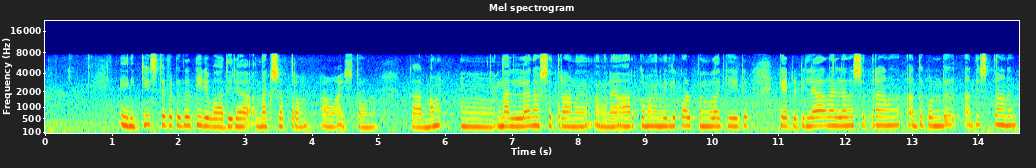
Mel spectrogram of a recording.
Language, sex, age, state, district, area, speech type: Malayalam, female, 18-30, Kerala, Ernakulam, rural, spontaneous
